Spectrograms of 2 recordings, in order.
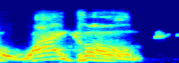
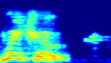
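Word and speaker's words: Wycombe: crossed one place and it was spelled w-y-c-o-m-b-e so what would you call it i was like oh why calm she's like no that's not why i called you it's called wickham i'm like oh okay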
